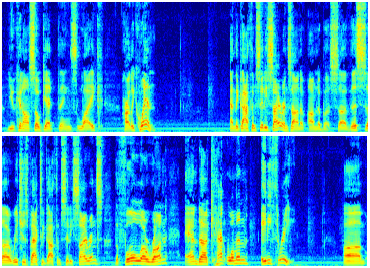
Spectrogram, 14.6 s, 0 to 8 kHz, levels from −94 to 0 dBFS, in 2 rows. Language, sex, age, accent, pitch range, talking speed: English, male, 40-59, American, 120-150 Hz, 130 wpm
